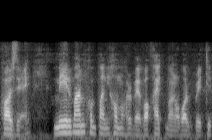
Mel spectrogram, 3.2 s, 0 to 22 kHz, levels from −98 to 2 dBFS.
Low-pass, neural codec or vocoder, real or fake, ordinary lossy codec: 7.2 kHz; codec, 16 kHz in and 24 kHz out, 0.8 kbps, FocalCodec, streaming, 65536 codes; fake; none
